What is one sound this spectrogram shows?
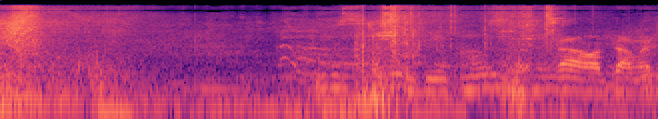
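A blade slashes through the air.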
